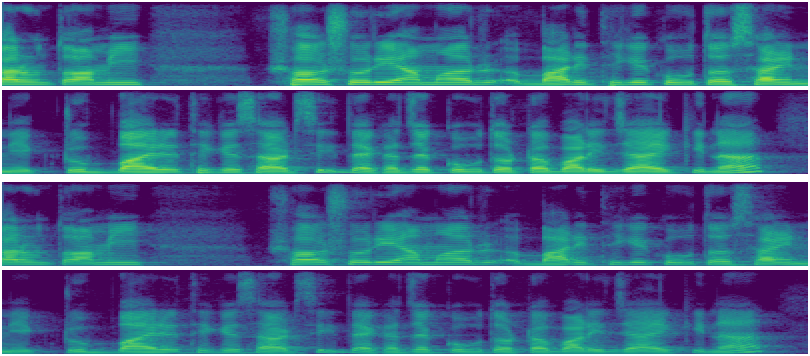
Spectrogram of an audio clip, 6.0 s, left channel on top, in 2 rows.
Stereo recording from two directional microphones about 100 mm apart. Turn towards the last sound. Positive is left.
turn(degrees=70)  # may be behind; listen again after turning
